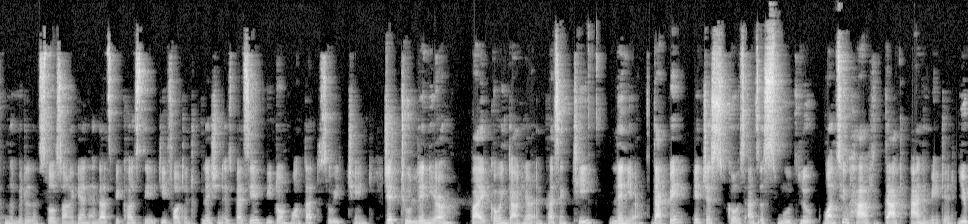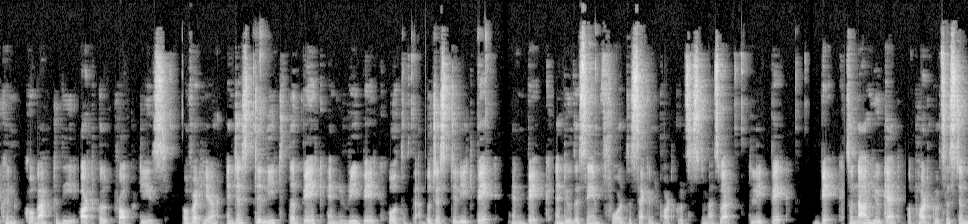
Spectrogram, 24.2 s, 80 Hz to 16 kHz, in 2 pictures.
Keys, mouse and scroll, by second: 2.6 space, 6.4 t, 8.2 space, 10.0 space, 14.4 click, 15.6 click, 16.0-17.2 scroll down 3, 17.2 scroll down 1, 17.2 click, 18.3-19.0 drag, 19.0 scroll up 4, 19.7 click, 20.5 scroll down 2, 21.4 click, 22.3 click, 22.6 space.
